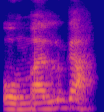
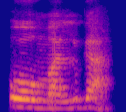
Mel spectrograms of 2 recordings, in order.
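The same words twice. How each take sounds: First: Said in the usual way. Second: Omalga repeated slowly and louder for the class; slow model take. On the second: Shown as a demonstration. Teacher repeats Omalga for students to copy, slow and louder. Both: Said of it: "All or everyone".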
